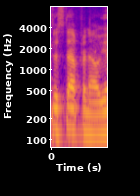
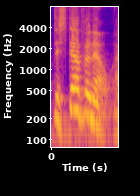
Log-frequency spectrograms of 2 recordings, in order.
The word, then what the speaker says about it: DeStefano: Am I saying that correctly? – DeStefano, yeah. – DeStefano.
